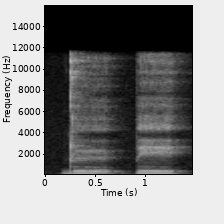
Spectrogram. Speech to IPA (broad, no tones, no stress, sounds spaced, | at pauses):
ɖ ø | p e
